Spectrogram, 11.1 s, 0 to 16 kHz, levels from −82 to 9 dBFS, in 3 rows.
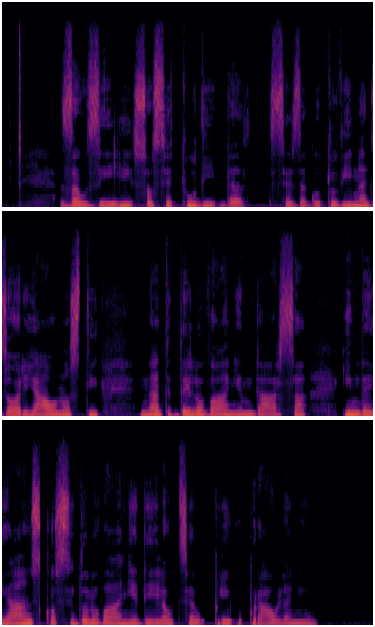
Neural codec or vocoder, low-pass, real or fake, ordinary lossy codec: codec, 44.1 kHz, 2.6 kbps, SNAC; 14.4 kHz; fake; none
